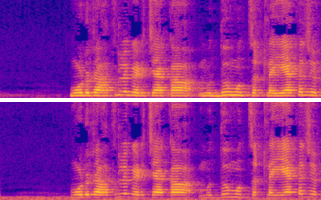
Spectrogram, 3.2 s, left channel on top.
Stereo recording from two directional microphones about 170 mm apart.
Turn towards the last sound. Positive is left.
turn(degrees=-40)  # may be behind; listen again after turning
